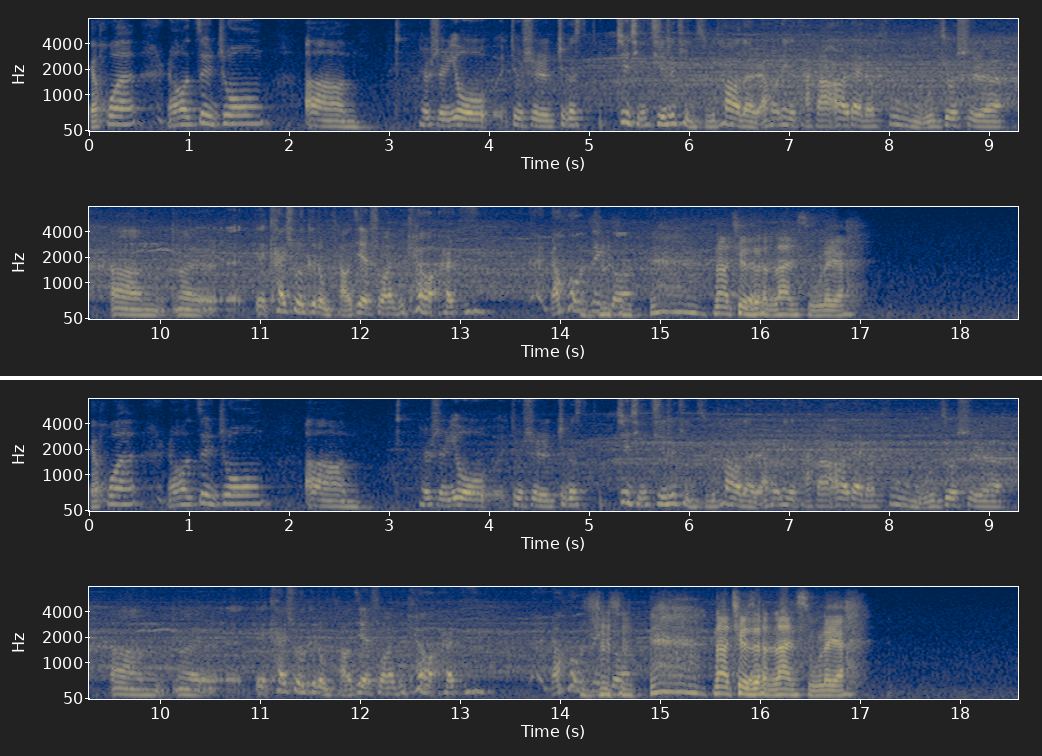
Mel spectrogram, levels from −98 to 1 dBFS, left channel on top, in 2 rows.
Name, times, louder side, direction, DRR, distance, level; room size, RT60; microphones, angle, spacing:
voice 1, 0.0-1.8 2.1-2.8 3.3-4.9 5.3-13.2 13.7-14.7 15.8-16.0, left 2 dB, 35° left, 0.5 m, -35 dB
sound 1, 3.0-16.8, left 2 dB, 85° left, 1.4 m, -49 dB
voice 2, 14.2-17.3, right 5 dB, 60° right, 0.4 m, -32 dB
13.0 x 4.4 x 2.8 m
head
